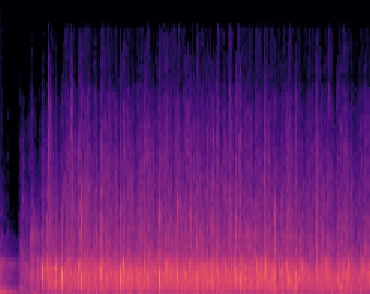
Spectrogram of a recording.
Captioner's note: audience clapping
